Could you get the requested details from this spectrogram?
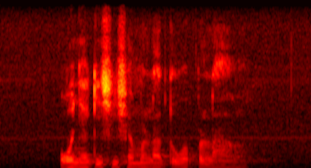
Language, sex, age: Northern Sotho, male, 23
